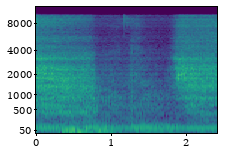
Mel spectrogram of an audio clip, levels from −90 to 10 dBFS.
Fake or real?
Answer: fake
